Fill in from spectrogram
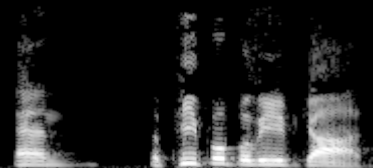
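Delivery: usual speaking voice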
